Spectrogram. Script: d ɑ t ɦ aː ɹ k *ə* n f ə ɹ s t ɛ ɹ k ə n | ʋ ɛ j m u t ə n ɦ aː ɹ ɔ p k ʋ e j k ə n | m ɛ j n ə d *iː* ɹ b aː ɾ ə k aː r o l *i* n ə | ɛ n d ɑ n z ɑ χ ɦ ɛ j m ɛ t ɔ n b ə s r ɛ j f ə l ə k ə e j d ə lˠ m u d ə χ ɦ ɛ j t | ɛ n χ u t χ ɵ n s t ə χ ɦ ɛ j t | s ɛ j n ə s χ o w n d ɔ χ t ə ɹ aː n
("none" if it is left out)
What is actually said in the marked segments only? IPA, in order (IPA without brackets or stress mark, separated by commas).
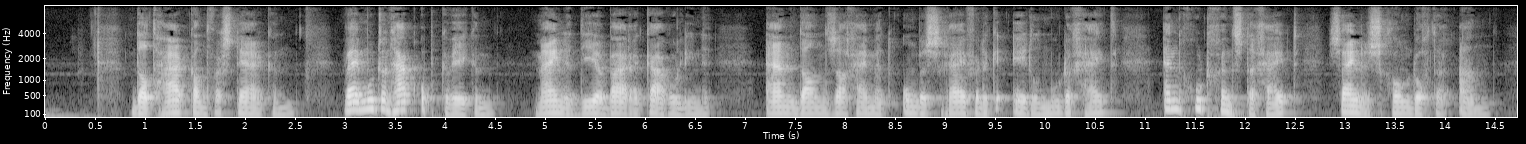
ɑ, iː, i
